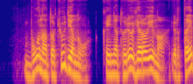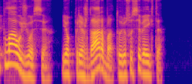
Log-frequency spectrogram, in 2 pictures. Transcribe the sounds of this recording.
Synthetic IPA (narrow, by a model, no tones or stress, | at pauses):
buːnɐt̪oːkʲuːd̪ʲiɛnuː | kɐɪnʲɛt̪ʊɾʲʊɣʲɛɾoɪnoːɪɾt̪ɐɪplˠɐʊʒʲuɔsʲɪ | joːk̚pʲɾʲiɛʃd̪ɐɾbɐt̪ʊɾʲʊsʊsʲɪʋʲɛɪkt̪ʲɪ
